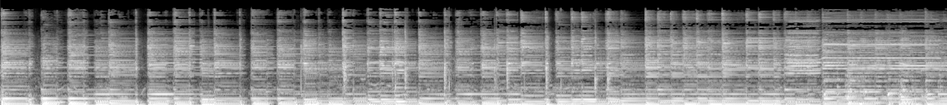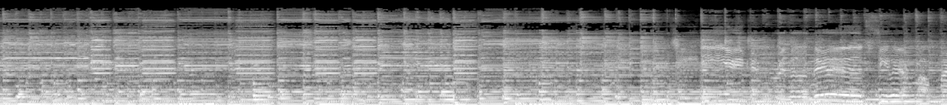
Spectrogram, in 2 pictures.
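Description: Live acoustic band playing a song's instrumental opening: strummed acoustic guitar and mandolin, with sustained harmonica notes coming in about halfway through.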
